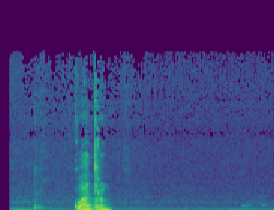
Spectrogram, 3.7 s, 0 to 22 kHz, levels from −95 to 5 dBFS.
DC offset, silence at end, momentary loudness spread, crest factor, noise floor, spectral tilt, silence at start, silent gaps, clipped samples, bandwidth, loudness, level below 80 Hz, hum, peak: under 0.1%; 2.15 s; 26 LU; 18 dB; -52 dBFS; -6 dB/octave; 0.45 s; none; under 0.1%; 16 kHz; -14 LUFS; -50 dBFS; none; -2 dBFS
